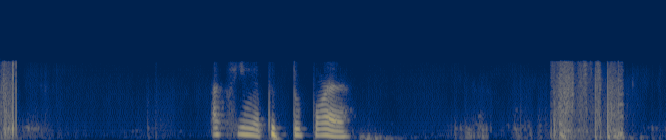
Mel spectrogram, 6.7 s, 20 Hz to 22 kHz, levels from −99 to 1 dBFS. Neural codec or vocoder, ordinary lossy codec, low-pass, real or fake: codec, 16 kHz, 1 kbps, X-Codec, HuBERT features, trained on general audio; none; 3.6 kHz; fake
